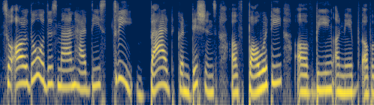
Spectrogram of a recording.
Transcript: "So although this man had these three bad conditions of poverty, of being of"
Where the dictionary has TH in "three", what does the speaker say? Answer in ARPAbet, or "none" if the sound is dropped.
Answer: T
